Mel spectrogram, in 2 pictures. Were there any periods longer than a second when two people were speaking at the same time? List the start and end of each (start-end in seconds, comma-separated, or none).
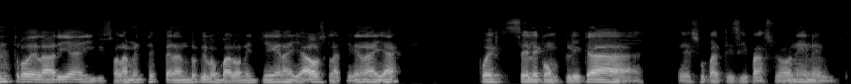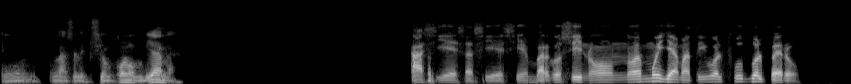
none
